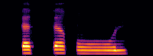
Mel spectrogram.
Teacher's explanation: کون کے اوپر ہم واو مدہ پہ مد عارض لگا سکتے ہیں. اس کو مد عارض کے ساتھ پڑھ لیجئے 2 سے 3 الف لمبا کر کے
